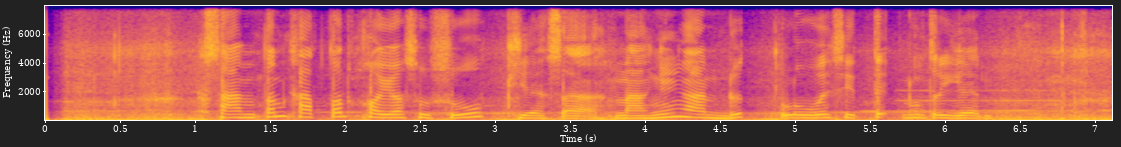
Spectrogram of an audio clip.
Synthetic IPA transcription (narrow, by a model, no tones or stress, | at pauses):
sant̪ɔnkat̪ɔnkɔjɔsusub̥i̤asanaŋɪŋːandʊt̪̚luwɪhsit̪ɪʔnut̪ɾijɛn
